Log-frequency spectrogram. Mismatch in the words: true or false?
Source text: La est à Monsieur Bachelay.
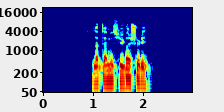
false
